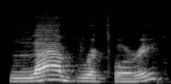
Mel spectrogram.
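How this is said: The first syllable is stressed; the O drops. "we wanted to stress it as lab... as if that O were not there"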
